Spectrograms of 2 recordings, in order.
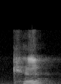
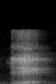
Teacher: Kaf is pronounced with the dagesh, k, or without the dagesh, ch, that grinding sound at the roof of the mouth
